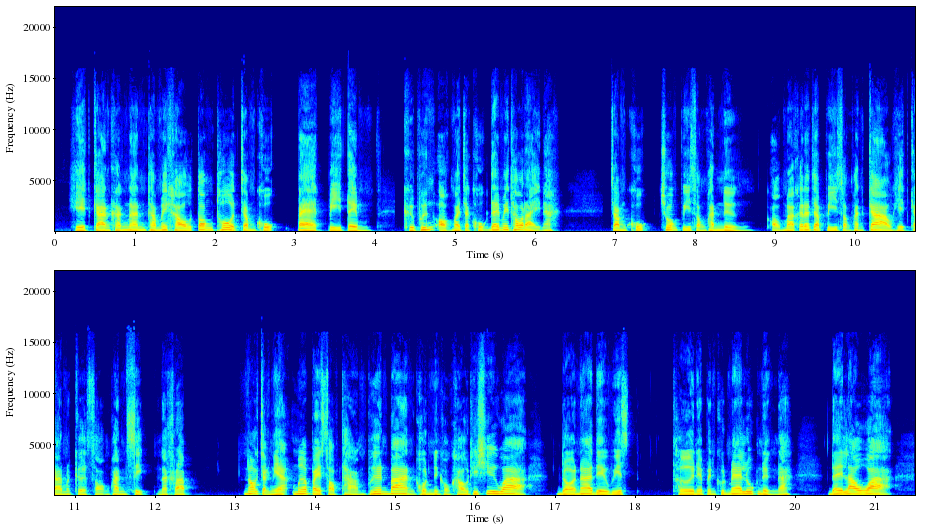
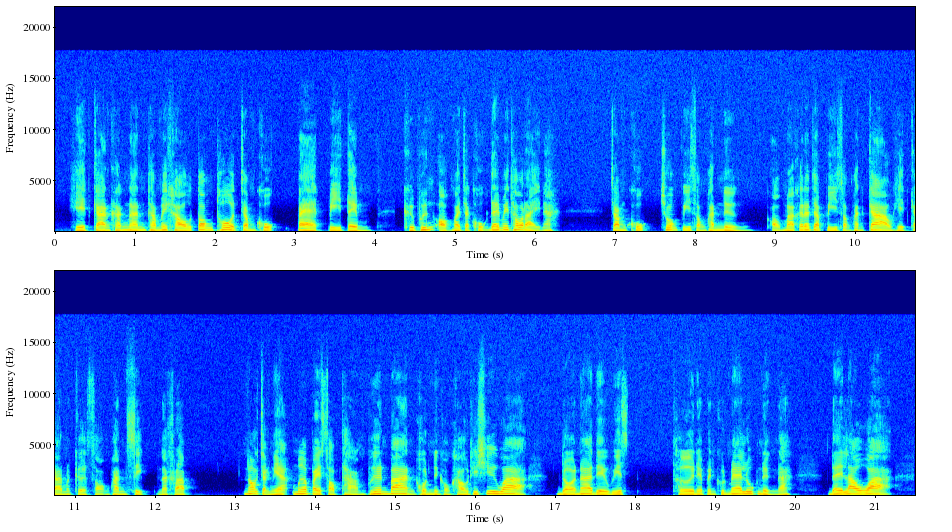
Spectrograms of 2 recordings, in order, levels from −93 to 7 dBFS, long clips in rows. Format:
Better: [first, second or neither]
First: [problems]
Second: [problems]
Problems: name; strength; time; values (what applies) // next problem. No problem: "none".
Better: first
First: none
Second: hiss; faint; throughout; 25 dB below the speech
